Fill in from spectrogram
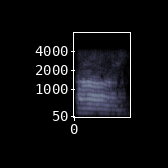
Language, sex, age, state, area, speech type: Sanskrit, male, 18-30, Uttar Pradesh, urban, conversation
